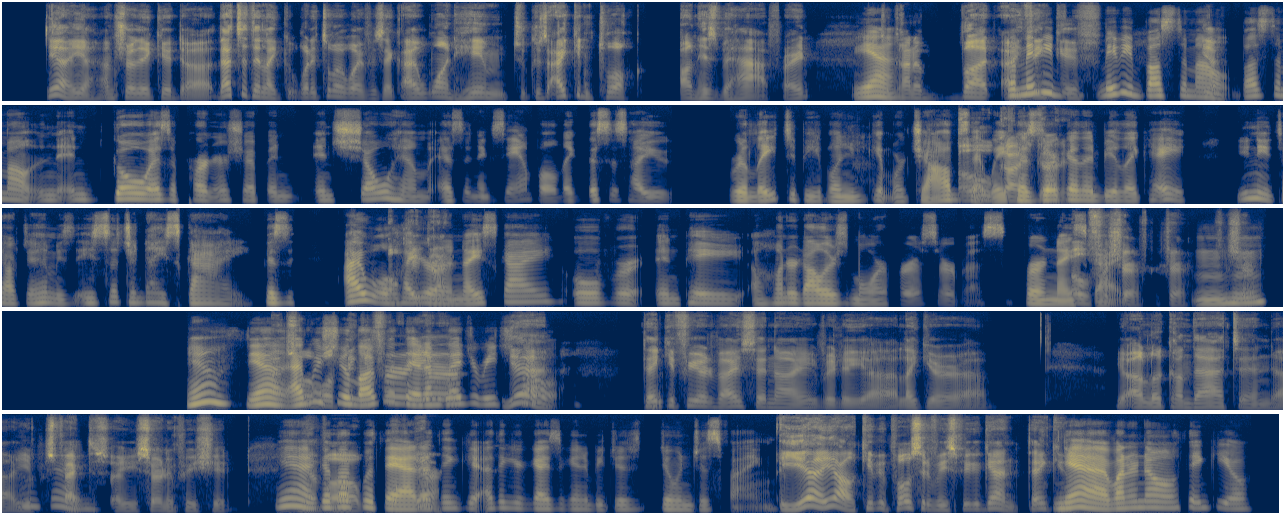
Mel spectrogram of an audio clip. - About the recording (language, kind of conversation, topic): English, advice, How can I set clearer boundaries without feeling guilty or harming my relationships?
- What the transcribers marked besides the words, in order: other background noise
